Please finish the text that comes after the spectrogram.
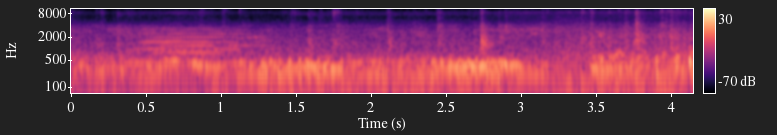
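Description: Pigeons coo repeatedly at close range, soft rolling throaty calls with a low hum behind them, from a pair of Khaki pigeons offered at a bird market.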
